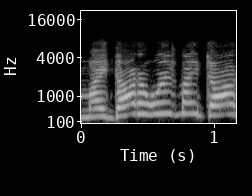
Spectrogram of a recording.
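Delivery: put-on panicked, desperate, frantic mother's scream. Recounting the mother coming toward the speaker, retelling a mother's screaming. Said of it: "here comes the mother screaming towards me".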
